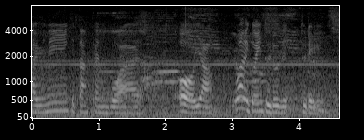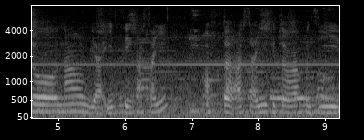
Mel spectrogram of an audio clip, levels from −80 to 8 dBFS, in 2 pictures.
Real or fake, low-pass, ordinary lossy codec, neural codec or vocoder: real; none; none; none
